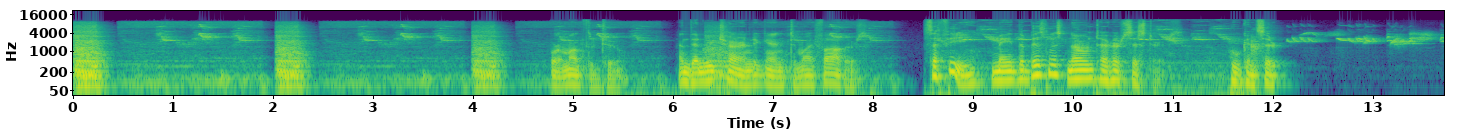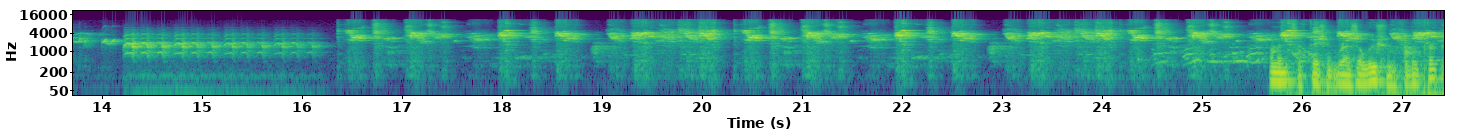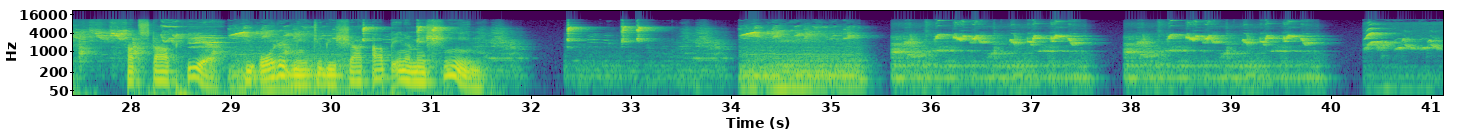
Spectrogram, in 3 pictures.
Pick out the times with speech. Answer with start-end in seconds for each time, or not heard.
4.8-12.1, 25.6-31.6.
